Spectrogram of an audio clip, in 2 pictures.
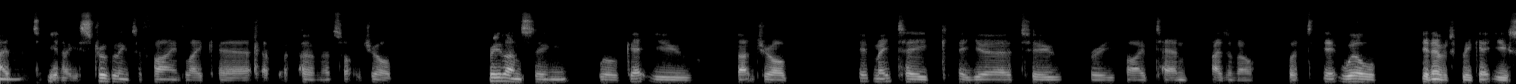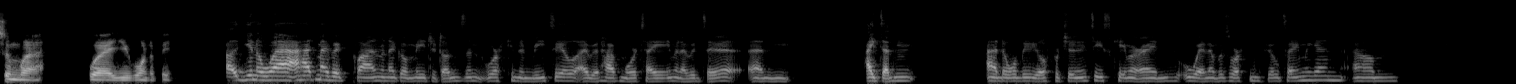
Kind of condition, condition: link, video call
